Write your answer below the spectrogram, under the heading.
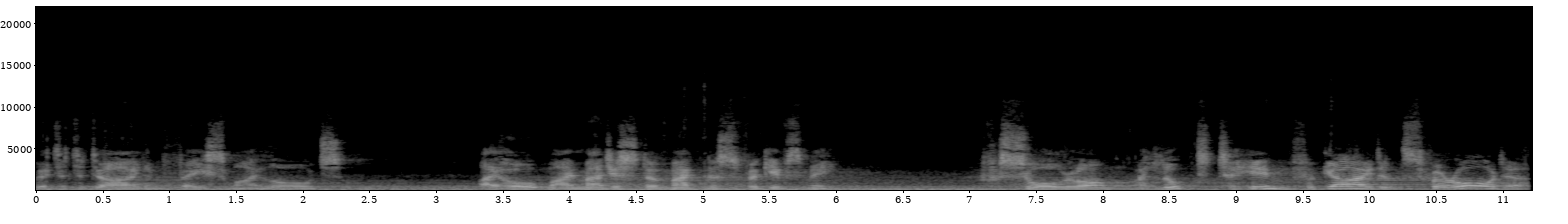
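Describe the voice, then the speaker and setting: A shamed, devout warrior in a video game. He speaks slowly and ruefully in a slightly high voice, with clear noise around him. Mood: despairing.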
